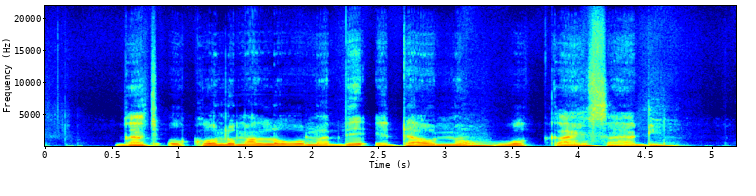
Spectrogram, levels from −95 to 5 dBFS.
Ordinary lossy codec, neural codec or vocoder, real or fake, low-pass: none; codec, 44.1 kHz, 3.4 kbps, Pupu-Codec; fake; none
